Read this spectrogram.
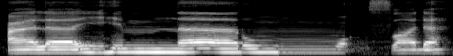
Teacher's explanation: Tanwin ketemu mim nanti, maka idghamnya bi gunnah.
